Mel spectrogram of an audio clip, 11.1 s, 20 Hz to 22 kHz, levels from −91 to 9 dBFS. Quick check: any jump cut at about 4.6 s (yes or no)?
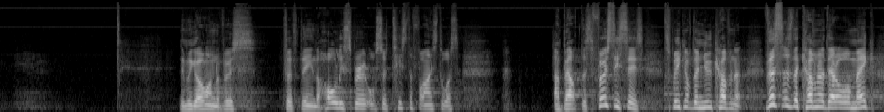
no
